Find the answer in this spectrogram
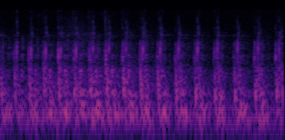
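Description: Game-show prize wheel spinning, its pointer flapper striking the pegs on the rim in rapid, steady clicking.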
